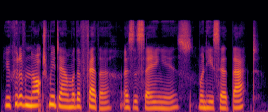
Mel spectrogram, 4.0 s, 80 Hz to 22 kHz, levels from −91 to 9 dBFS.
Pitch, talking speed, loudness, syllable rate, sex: 210 Hz, 255 wpm, -18 LUFS, 5.2 syllables/s, female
